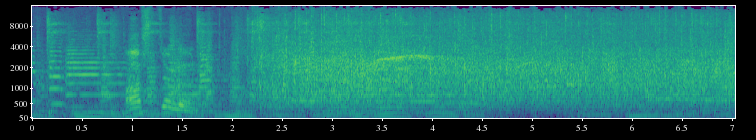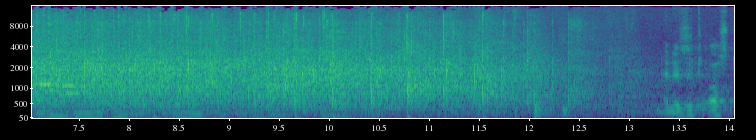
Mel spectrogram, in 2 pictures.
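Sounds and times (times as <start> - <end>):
band music: 0.0 - 10.4
audience applauding: 2.0 - 13.2.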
